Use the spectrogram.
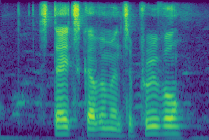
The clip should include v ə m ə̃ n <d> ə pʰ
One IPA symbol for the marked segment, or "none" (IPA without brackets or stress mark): t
